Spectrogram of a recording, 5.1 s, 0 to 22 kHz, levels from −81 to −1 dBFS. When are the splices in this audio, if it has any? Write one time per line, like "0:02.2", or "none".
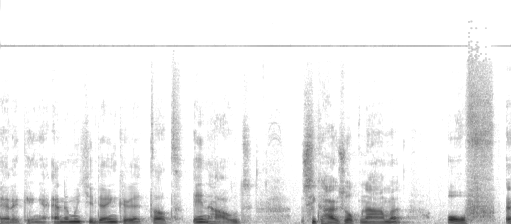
0:01.5
0:02.9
